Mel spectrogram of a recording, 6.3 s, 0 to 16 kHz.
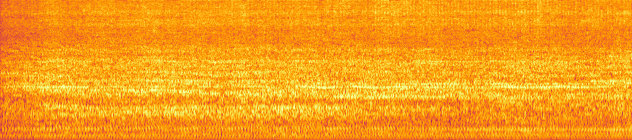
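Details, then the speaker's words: PowerSmart PS44 3000W generator that sat unused since 2017, on full choke, tank raised for fuel feed: steady but uneven run with a slight hunting note. "It's just a fuel thing. We'll jack it up. Make sure it has optimum fuel."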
